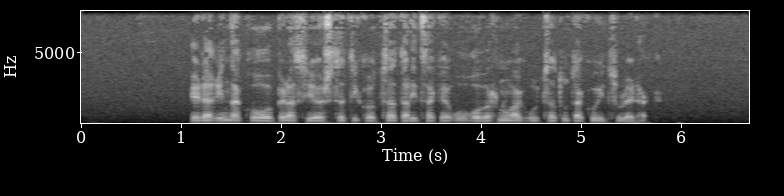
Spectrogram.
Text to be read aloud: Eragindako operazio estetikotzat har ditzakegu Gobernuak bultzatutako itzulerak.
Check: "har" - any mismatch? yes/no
yes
